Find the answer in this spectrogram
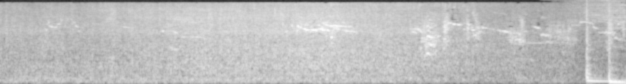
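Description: A steady hiss of background noise slowly growing louder, with a few short bird chirps over it. Just before the end the song's music comes in with a low note and drum hits.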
